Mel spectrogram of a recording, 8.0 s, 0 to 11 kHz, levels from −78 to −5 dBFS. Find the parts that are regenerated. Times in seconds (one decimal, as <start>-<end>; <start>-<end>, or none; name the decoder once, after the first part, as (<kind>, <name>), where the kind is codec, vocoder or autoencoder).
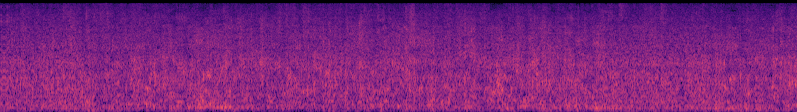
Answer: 0.8-6.0 (codec, HILCodec); 7.1-8.0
